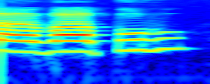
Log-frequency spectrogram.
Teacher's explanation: विसर्ग है, तो यहाँ पर सारी सांस का विसर्जन करना है।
